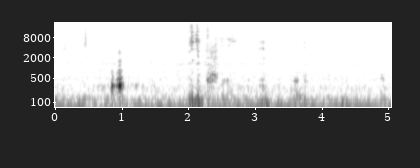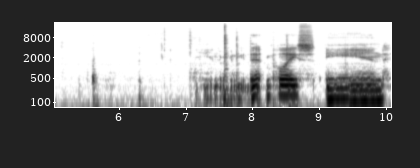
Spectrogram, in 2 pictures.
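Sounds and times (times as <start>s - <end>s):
faint clicks of small metal parts: 2.0s - 3.8s, 6.3s - 7.9s.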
